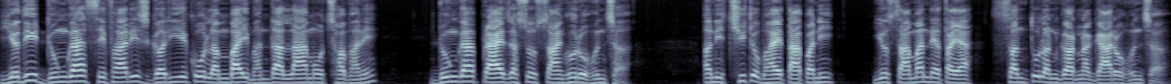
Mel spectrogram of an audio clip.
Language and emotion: Nepali, neutral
